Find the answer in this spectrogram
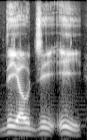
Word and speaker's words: DOGE: Now, as the Department of Government Efficiency, DOGE, as they have on there, or however they want to pronounce it, but it's DOGE.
